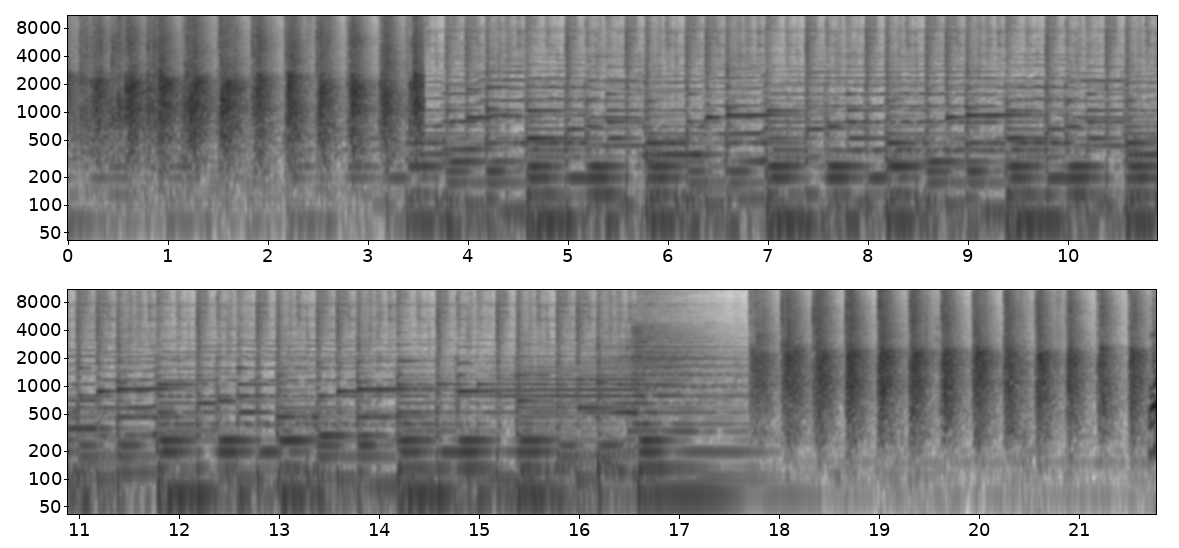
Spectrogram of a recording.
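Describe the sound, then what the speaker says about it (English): An audience at a school debate claps in sustained applause, at first in loud rhythmic unison, then settling into dense clapping under a musical backdrop, before breaking again into strong rhythmic clapping near the end. "let's give them another round of applause"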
